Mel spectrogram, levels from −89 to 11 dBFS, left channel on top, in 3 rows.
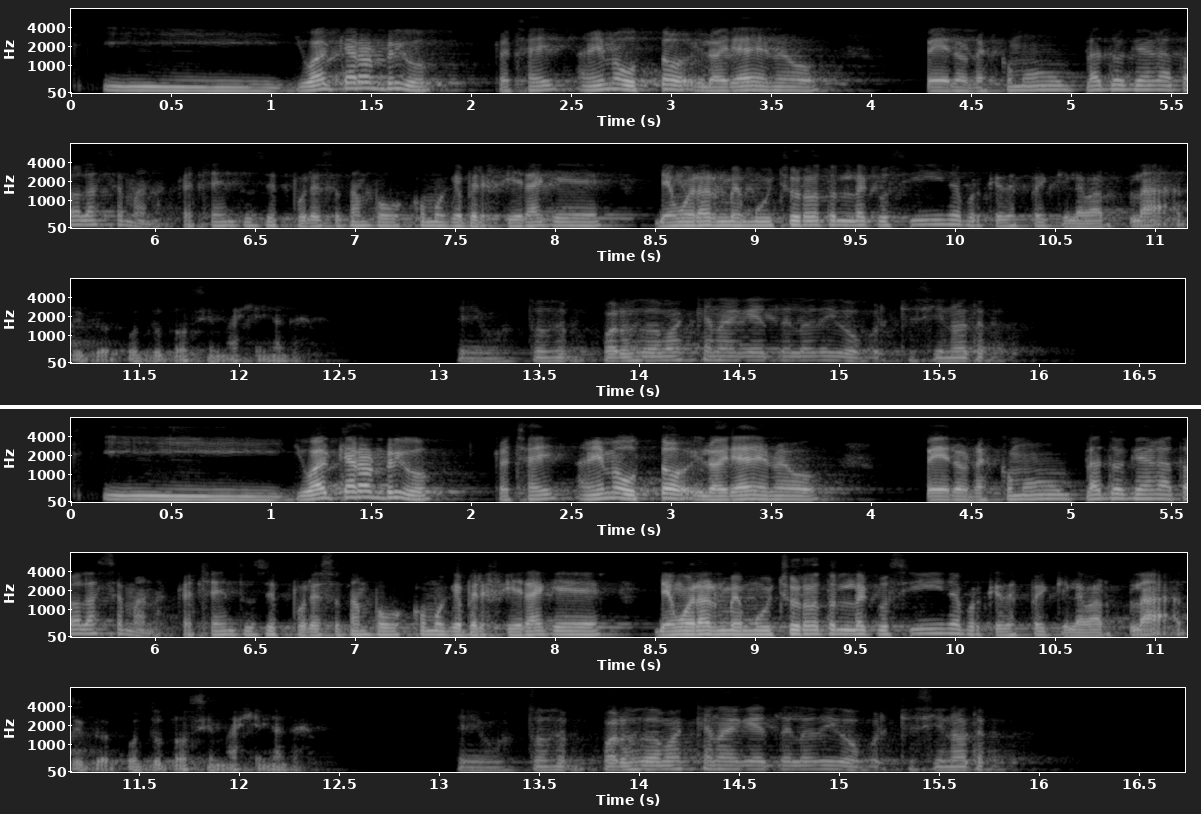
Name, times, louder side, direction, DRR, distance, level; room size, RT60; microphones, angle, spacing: voice 1, 0.2-1.8 2.2-3.7 4.3-8.2 8.5-12.2, right 3 dB, 85° right, 12 dB, 1.1 m, -30 dB
voice 2, 13.1-15.7, right 1 dB, 20° right, 4 dB, 2.0 m, -38 dB
28.0 x 14.0 x 9.1 m, 0.70 s
head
